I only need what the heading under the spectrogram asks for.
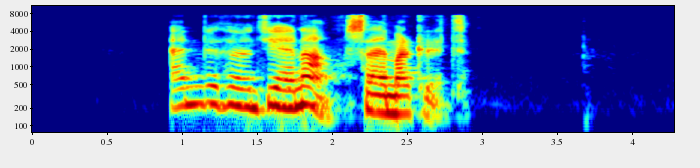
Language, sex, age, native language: Icelandic, female, 30-39, Icelandic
